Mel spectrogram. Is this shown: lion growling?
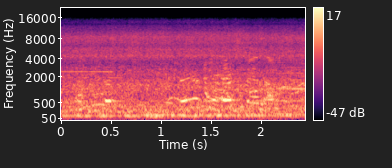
no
